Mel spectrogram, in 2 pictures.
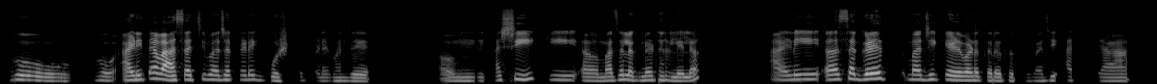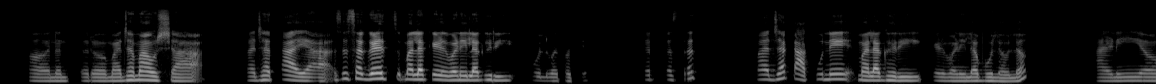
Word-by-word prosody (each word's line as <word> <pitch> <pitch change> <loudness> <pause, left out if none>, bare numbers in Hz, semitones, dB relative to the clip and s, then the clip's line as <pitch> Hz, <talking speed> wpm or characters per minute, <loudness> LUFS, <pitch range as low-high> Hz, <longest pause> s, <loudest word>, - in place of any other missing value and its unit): हो. 175 -7 -2 0.3
हो 185 -2 -5
आणि 200 +2 +4
त्या 270 - +5
वासाची 215 0 +6
माझ्याकडे 215 0 -2
एक 215 - -6
गोष्ट 175 -2 -5 0.2
पण 165 - -17
आहे 160 - -12
म्हणजे 160 -1 -5 0.7
अ, - - -14 0.5
अशी 225 +5 +2
की 210 -1 -5
अ, 175 -1 -4
माझं 180 +5 -2
लग्न 195 -3 +1
ठरलेलं 175 -3 -2 0.7
आणि 230 +3 -1
अ, 225 +1 +3
सगळेच 250 +2 +6 0.2
माझी 225 0 +1
केळवण 195 -3 +3
करत 170 -2 -4
होते 160 -1 -13
माझी 165 +3 -9
आत्या 165 -3 -11 0.7
अ, 165 -2 -8
नंतर 165 0 -7
माझ्या 170 +4 0
मावश्या 190 -5 +3 0.7
माझ्या 190 +3 -2
ताया 180 -6 +2
असे 260 +11 -6
सगळेच 260 +1 +6
मला 230 -1 +7
केळवणीला 200 -2 +3
घरी 195 -2 -4 0.2
बोलवत 170 -2 -12
होते. 160 +1 -16 0.6
तर - - -13 0.2
तसंच 215 +7 -10 0.6
माझ्या 225 +3 -2
काकूने 240 0 +1
मला 190 -2 +4
घरी 180 -2 -1
केळवणीला 170 -1 -4
बोलावलं 165 - -4 0.7
आणि 165 +1 -7
190 Hz, 125 wpm, -32 LUFS, 170-220 Hz, 0.7 s, मला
